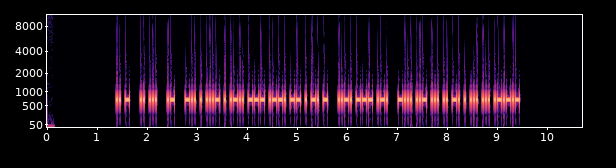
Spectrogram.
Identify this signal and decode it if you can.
Morse code, heard as a keyed tone, about 40 wpm, 700 Hz. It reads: IT IS A DEVELOPMENT FOR BUSINESS.
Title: Sentences from Top 1000 Words - Review Part 4 - 40wpm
